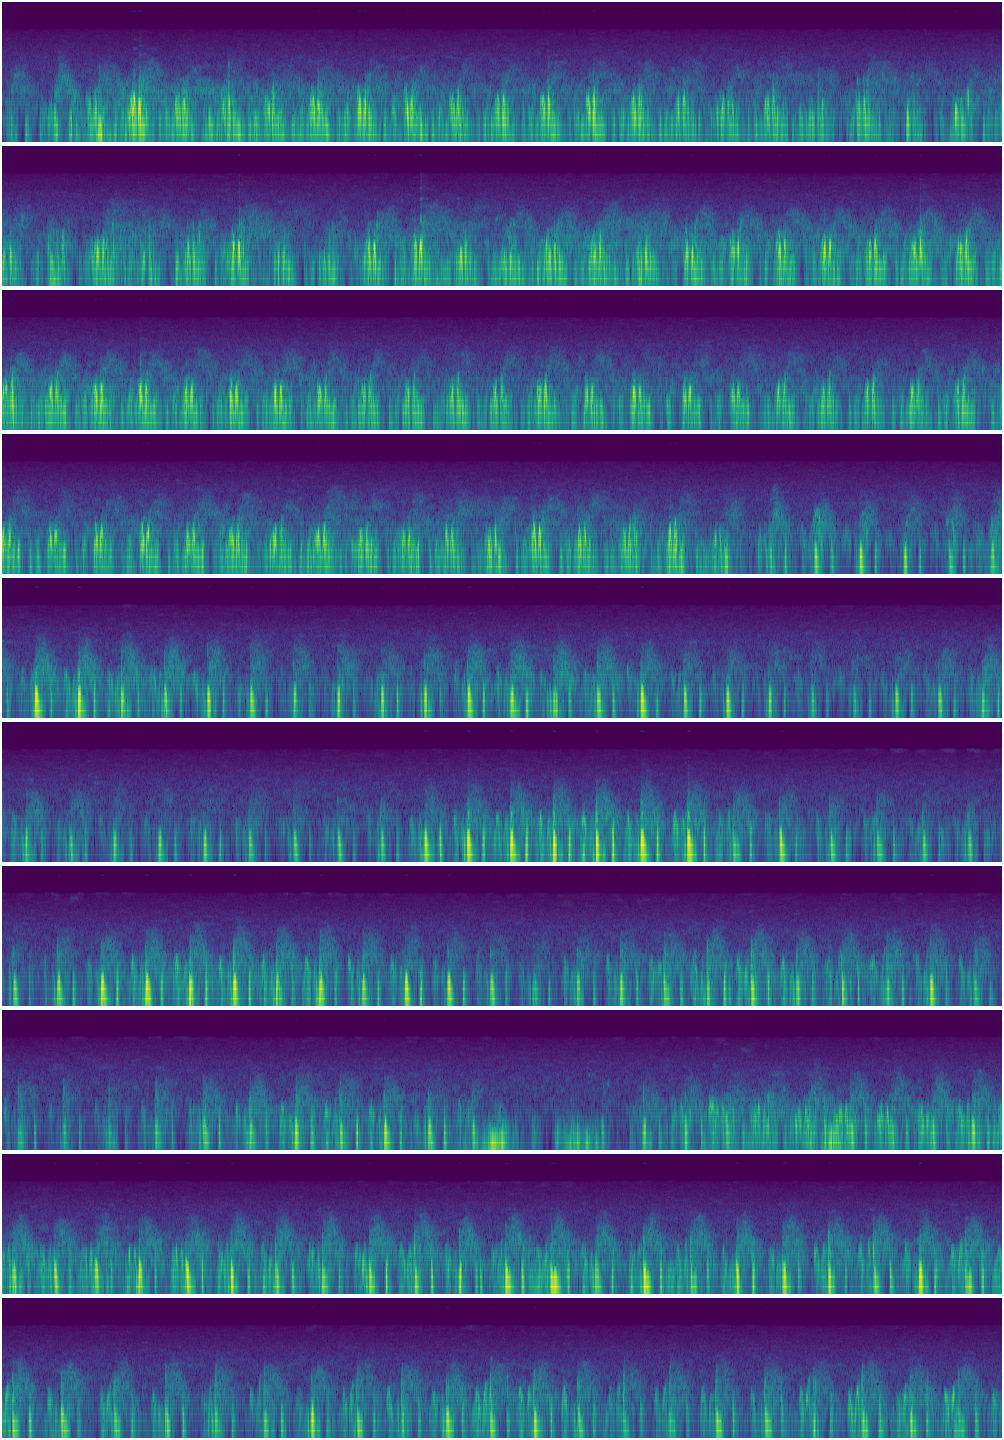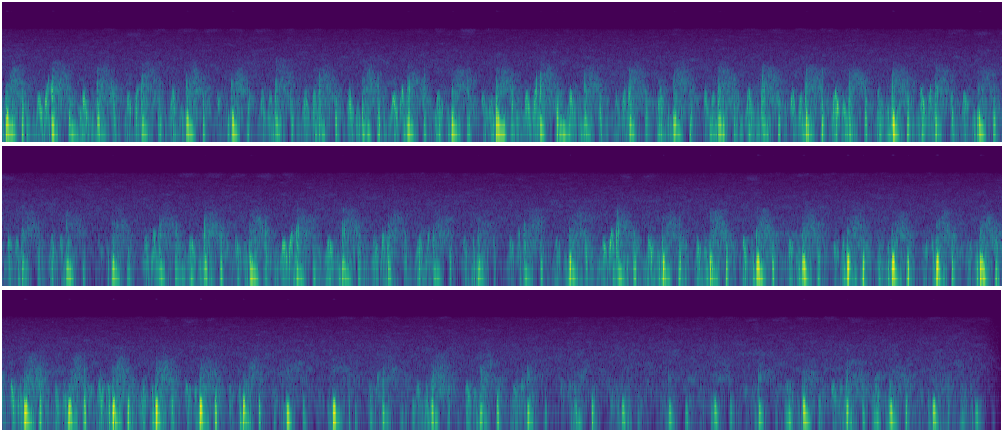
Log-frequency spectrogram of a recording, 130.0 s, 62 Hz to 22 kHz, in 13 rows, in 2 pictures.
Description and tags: Baby Fetal Dobbler02
Baby fetal heart monitor II
Recorded on 8 months using dobbler baby fetal "microphone". Authentic sound, no processing done.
